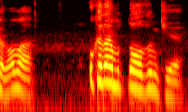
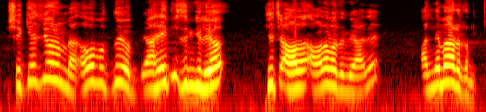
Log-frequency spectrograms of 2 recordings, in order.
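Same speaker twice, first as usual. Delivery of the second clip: normal talking voice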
